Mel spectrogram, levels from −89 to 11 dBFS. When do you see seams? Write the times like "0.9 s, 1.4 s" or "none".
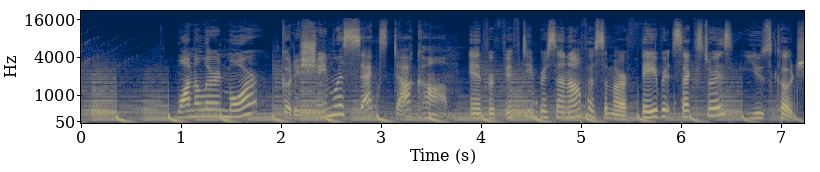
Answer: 0.9 s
